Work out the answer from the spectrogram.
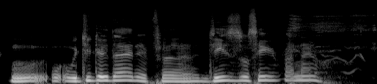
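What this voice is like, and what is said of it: Imitates Joe Dirt's voice, poorly. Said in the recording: “my worst Joe Dirt impression”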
